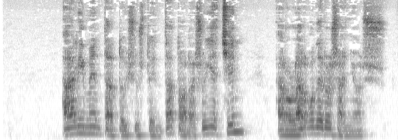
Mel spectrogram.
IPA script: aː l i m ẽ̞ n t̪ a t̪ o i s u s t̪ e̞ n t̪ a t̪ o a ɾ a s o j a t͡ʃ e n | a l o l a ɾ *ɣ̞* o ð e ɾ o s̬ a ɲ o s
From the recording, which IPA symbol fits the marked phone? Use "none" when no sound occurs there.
ɣ̞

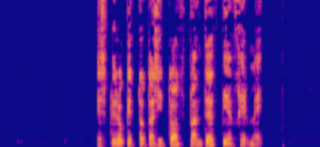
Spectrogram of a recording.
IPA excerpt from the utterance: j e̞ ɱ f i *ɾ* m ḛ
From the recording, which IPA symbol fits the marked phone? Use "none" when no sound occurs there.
ɾ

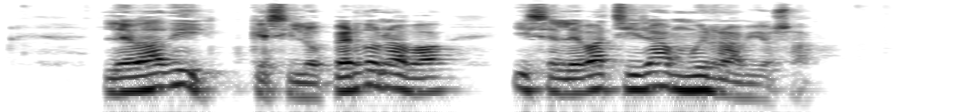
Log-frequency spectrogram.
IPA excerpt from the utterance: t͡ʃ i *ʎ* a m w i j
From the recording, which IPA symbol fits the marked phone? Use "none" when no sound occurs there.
ɾ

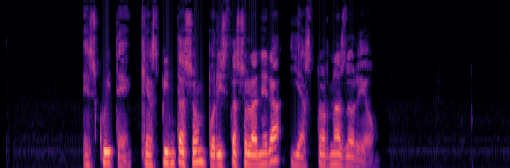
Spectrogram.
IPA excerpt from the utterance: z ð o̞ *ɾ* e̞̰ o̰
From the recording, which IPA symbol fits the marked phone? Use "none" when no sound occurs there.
ɾ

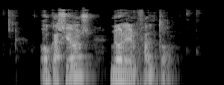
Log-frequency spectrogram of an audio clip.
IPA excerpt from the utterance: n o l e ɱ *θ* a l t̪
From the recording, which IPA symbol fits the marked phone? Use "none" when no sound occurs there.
f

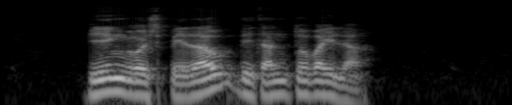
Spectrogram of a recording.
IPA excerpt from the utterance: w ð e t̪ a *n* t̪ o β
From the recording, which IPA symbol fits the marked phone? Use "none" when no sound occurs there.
n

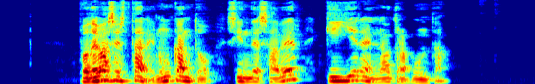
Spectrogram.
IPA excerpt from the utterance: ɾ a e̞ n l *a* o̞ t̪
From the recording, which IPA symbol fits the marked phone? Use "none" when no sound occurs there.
a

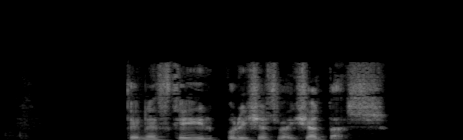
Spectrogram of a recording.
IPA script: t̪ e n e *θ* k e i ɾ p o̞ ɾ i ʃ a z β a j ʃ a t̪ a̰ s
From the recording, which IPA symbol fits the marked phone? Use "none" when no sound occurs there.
θ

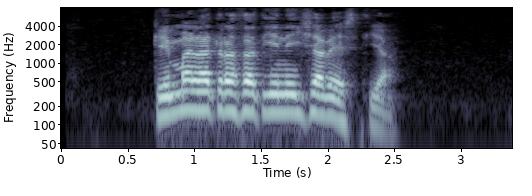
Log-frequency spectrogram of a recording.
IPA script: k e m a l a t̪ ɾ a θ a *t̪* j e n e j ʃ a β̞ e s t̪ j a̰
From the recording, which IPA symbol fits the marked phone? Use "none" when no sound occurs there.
t̪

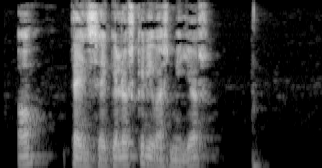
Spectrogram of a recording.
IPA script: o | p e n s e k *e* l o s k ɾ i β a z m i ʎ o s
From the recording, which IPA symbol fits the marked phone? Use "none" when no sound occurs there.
e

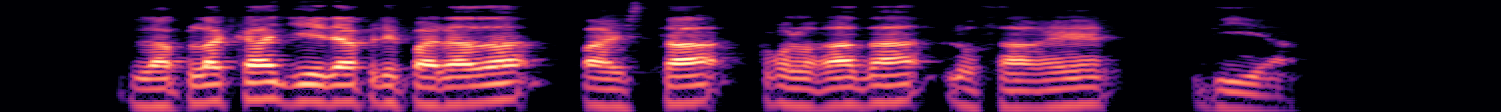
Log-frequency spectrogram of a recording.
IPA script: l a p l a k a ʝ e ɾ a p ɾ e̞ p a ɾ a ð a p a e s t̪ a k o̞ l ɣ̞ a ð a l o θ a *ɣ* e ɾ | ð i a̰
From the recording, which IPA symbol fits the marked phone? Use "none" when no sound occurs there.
ɣ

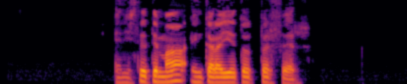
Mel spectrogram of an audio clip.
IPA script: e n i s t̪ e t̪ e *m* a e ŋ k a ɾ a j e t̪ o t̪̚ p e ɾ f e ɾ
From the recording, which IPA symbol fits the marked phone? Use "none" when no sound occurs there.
m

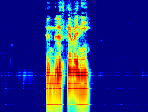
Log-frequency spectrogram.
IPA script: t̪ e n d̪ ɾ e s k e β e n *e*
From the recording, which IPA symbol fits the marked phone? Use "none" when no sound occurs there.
i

